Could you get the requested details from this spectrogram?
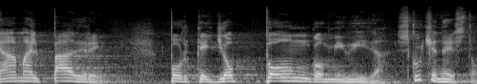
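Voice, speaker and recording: Talking at a very slow pace, a man with a fairly high pitch and ordinary pitch variation is heard amid noticeable background noise and audible room echo. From Colombia (Pamplona). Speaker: pastor. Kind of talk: sermon.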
